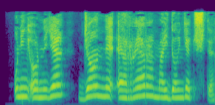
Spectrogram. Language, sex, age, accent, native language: Uzbek, female, 18-24, Surxondaryo, Uzbek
